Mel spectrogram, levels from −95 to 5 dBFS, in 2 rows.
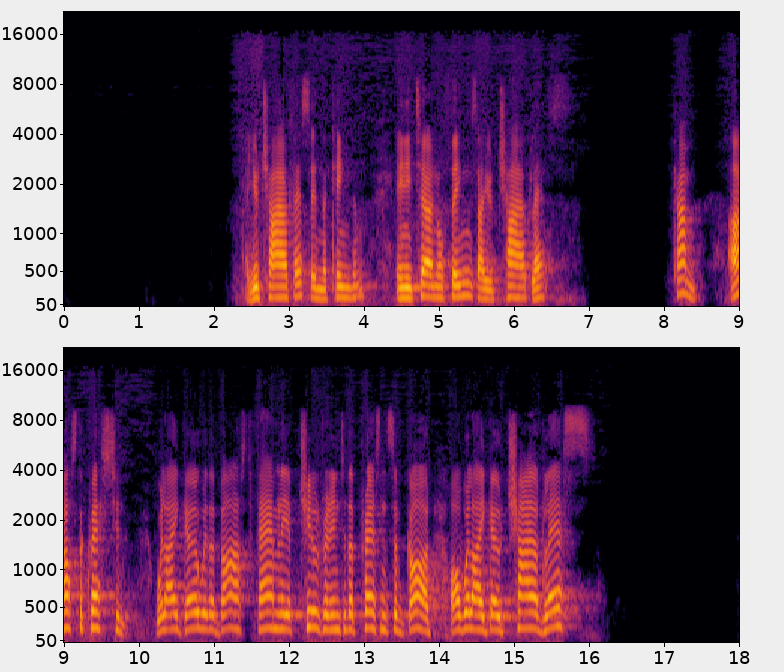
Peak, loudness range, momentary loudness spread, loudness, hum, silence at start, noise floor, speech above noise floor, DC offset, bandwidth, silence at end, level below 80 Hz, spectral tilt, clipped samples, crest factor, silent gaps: -2 dBFS; 5 LU; 11 LU; -19 LUFS; none; 2.4 s; -87 dBFS; 69 dB; under 0.1%; 15.5 kHz; 2.05 s; -56 dBFS; -6.5 dB/octave; under 0.1%; 20 dB; none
